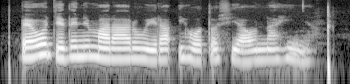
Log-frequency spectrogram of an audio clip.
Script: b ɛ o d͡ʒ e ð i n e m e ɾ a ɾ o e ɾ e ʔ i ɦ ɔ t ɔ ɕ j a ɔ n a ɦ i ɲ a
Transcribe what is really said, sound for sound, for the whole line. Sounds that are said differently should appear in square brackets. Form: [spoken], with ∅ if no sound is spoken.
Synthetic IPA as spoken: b ɛ o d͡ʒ e ð [e] n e m [a] ɾ a ɾ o e ɾ [a] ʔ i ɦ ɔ t ɔ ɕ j a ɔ n a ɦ i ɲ a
